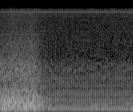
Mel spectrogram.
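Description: Faint, steady electrical mains hum, a low buzz of several even tones, heard in a pause in speech; a brief fading echo of the room at first.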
